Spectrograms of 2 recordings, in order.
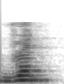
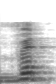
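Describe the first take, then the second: First: "wet" begun with a rounded W; "wet" with no teeth on the lip; W sound. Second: "Wet" begun with V, as vet; "Wet" with a clear V onset; V sound. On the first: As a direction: lips forward to start "wet". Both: Shown as a demonstration. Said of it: "sound also differs".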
